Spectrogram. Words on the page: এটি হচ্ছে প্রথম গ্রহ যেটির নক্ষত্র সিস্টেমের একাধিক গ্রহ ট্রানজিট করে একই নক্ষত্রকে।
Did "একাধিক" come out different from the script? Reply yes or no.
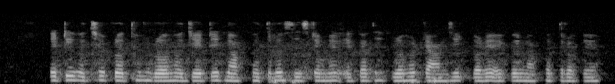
no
